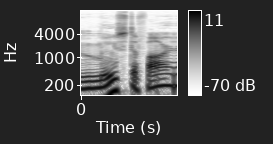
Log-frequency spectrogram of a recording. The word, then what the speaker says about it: Mustafar: And for those counting at home, the first duel was in Revenge of the Sith on Mustafar.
